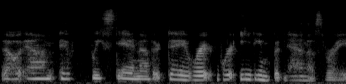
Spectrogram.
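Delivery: soft hushed whisper. Asking the others quietly about staying another day: whispering. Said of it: "I'm just gonna whisper".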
